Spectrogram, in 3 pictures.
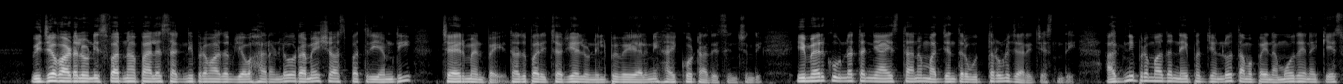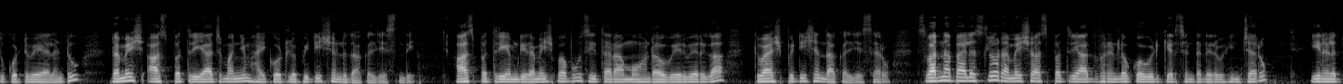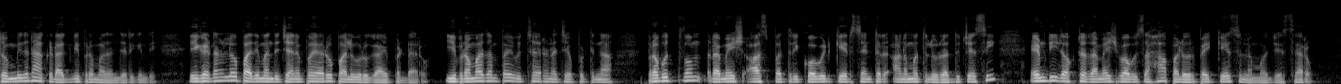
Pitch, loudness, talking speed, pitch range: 130 Hz, -22 LUFS, 140 wpm, 115-140 Hz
